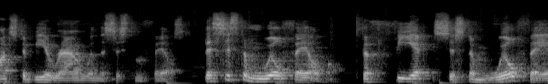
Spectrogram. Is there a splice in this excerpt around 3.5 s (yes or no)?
yes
